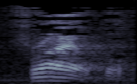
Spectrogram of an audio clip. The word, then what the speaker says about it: friable: If something is friable, is that the way you pronounce that word? – Yes.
